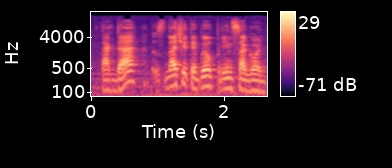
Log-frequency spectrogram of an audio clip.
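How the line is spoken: Laughing. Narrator (Russian): Рассмеялась Дитси

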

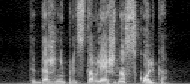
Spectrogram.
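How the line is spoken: Snapping retort. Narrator (Russian): огрызнулась Элизабет

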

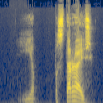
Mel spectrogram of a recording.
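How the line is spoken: Unicorn forcing words out. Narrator (Russian): выдавила единорожка

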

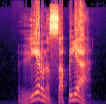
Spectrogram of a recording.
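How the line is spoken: Gloating growl. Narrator (Russian): злорадно прорычал Фрай

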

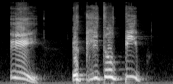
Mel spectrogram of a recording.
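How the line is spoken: Excited shout. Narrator (Russian): с восторгом закричал Каламити

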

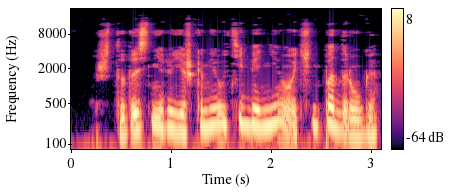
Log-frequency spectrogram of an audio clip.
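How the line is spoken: Nervous giggling mare. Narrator (Russian): Нервно хихикнув, упрекнула себя кобылка

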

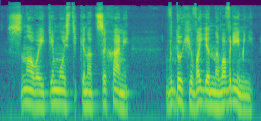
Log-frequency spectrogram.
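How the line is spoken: Grumbling. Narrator (Russian): проворчала

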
